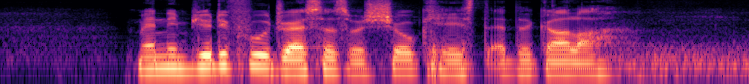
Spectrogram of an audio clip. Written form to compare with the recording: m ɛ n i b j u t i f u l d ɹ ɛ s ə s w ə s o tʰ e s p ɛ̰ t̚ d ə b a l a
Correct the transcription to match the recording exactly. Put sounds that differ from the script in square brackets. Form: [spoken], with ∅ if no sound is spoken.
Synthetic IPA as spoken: m ɛ n i b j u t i f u l d ɹ ɛ s ə s w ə [ʃ] o [kʰ] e s [t] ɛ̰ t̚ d ə [ɡ] a l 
